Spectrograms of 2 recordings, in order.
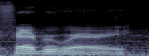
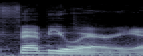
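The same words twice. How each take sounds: First: The first R sound is clearly pronounced. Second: The first R sound is left out. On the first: "I actually do pronounce the R in February" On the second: "I don't say February"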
